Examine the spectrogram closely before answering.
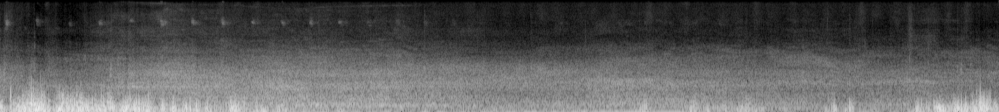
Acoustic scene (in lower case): residential area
